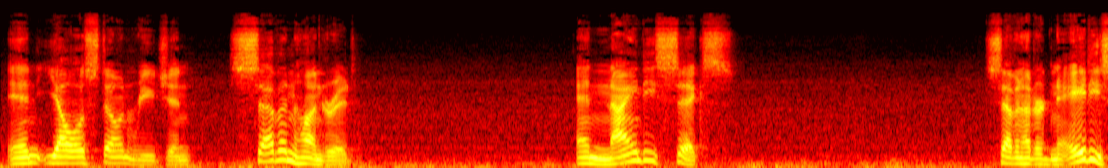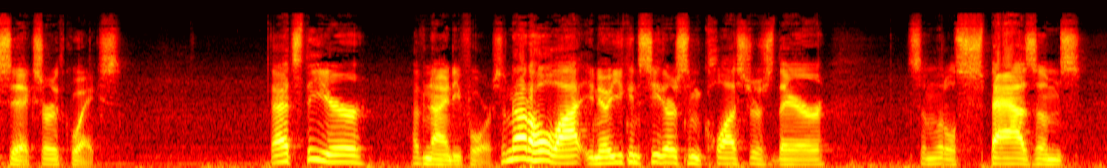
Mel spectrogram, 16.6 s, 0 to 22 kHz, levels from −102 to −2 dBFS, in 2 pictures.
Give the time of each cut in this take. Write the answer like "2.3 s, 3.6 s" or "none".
1.0 s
